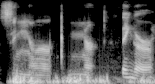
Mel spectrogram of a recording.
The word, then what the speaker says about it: singer: Be careful of pronunciation of singer. Singer, yeah. Yeah, there's no G sound.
